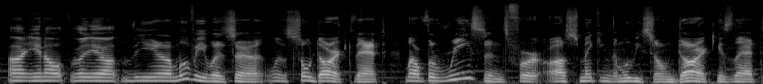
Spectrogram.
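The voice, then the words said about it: Kermit the Frog-like voice. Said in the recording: “put on my Lucas voice here, which is very much like Kermit the Frog”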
